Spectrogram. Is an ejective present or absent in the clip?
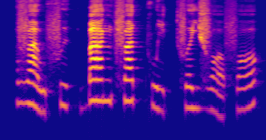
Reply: absent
